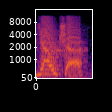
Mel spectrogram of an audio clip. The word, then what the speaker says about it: Yautja: He said, Yautja, say it like Yautja.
